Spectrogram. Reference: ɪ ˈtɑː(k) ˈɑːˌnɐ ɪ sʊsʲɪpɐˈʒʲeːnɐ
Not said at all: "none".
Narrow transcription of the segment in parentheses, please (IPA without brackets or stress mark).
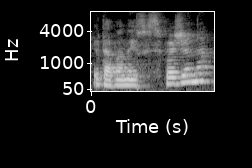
p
